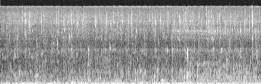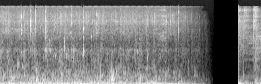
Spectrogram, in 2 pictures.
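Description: Rumbling, watery sound effect with a deep steady hum beneath it, cutting off almost six seconds in. Music starts just before the end.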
